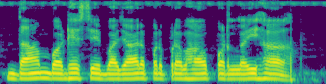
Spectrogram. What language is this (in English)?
Magahi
